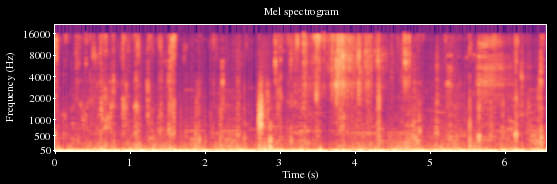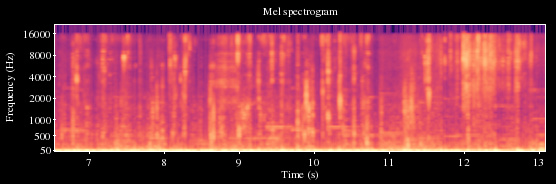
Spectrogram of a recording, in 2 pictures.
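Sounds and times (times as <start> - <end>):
pastry crunching while chewed: 0.0 - 13.0.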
